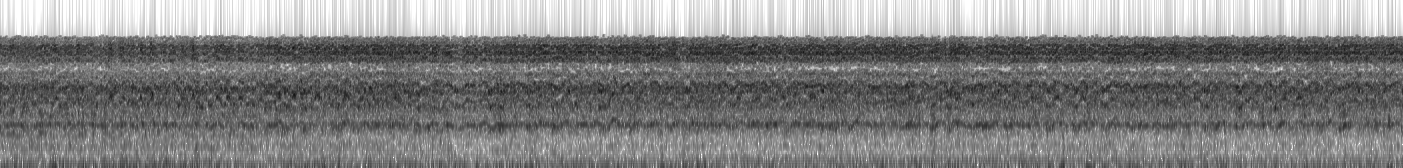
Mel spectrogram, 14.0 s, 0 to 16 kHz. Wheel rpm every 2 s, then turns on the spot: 190, 210, 220, 230, 240, 240, 230.
none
